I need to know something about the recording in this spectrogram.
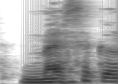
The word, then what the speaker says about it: massacre: मैसेकर देखिए क्या होता है, MASSACRE, ये होता है मैसेकर. ठीक है, मैसेकर, आर को यहाँ पर साइलेंट रखा जाता है.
